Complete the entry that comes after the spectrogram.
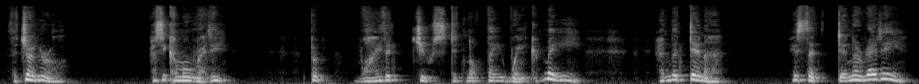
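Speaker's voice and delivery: high, loud alarmed questions; the news jolts him awake; husband suddenly panicking about dinner; startled husband. Acted.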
